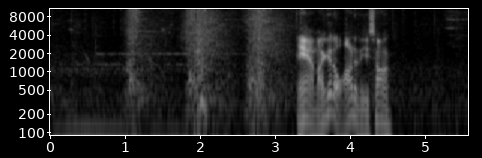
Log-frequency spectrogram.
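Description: A sword slashes with a sharp whoosh.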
